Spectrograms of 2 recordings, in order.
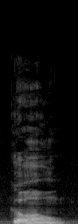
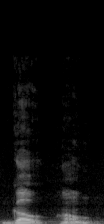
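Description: First: Loud, higher dismissal; retold angry order. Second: "Go home" as two separated, stressed words; retold emphatic repeat. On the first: Upset dude sending the new worker away, angry order. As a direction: replay a sharp order to leave. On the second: Upset dude answering "What?", "Go home" spaced out emphatically. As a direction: repeat "Go home" firmly, word by word. Order repeated after being questioned.

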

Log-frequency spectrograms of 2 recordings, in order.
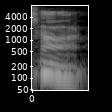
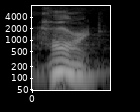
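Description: First: "heart" with no R, like "hot"; "heart" drawled without its R; dropped R. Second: "heart" with a clear R before the T; "heart" corrected, R pronounced; R sounded. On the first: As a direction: say "heart" R-less, sounding like "hot". Says heart, then repeats it corrected. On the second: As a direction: repeat "heart" with the R put back. Repeats the word to fix it. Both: Real, not acted.

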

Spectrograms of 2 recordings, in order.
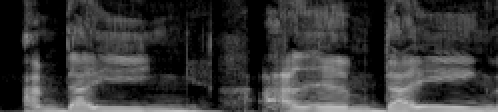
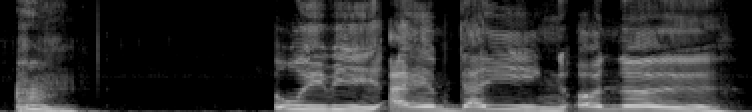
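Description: First: Slow, raised-pitch mock French accent; badly faked French accent, words stretched out. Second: High, slow, hammed-up French accent. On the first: Wounded Frenchman telling the ranger, slow hammy French accent. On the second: Gored Frenchman lamenting to the ranger, high mock French accent. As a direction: wail it as a cartoon Frenchman. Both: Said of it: "That's my French accent".

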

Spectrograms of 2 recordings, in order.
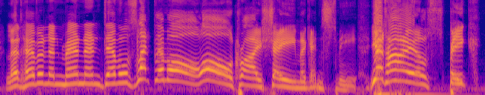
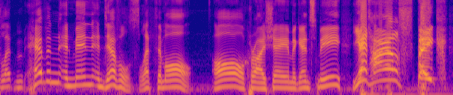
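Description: First: Grand theatrical declamation, louder and much higher on the climax; slow, swelling Shakespearean delivery, last words much higher and louder; period stage actor. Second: Shakespeare recital. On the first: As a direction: proclaim it like a period duelist on stage. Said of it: "you have an accent, and you talk like that". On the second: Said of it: "William Shakespeare, Othello". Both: Acted.

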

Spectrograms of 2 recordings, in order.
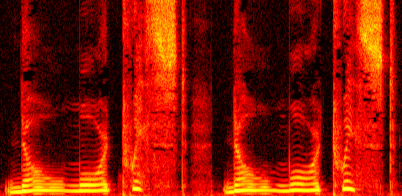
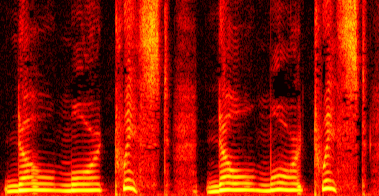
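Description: First: Higher, very slow sung mouse chant; mice singing. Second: High, slow mouse chant; twittering mouse shout. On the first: Mice singing behind the shutters, slow and higher. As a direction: sing it slowly like mice. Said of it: "little mouse voices singing". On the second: Mice shutting out Simpkin, high slow chant. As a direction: squeak it out like tiny mice. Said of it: "shout at once in little twittering voices". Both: A narrator's reading.

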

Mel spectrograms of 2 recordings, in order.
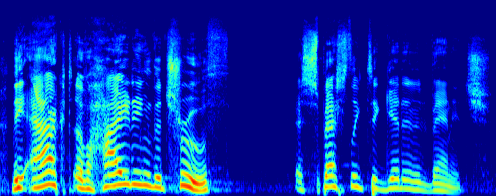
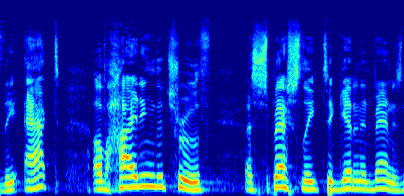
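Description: First: Slow, stressed reading of the act of hiding the truth; slow emphatic definition. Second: Said in the usual way. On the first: Shown as a demonstration. Pastor reading the definition of deception to the church, slow and stressed. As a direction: lay the definition down word by word. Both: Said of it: "that's what the definition of deception is".

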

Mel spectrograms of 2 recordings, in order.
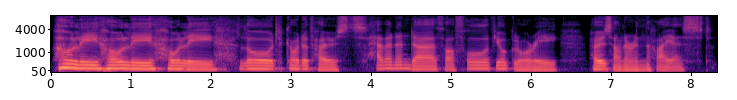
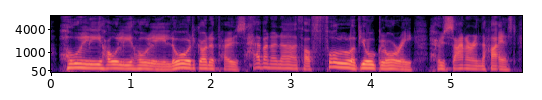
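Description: First: Flat, slow Holy holy holy read by rote; dull recitation. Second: Louder, rising Holy holy holy with joy; exultant proclamation. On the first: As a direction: drone Holy like a bored congregation. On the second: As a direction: proclaim Holy like a great hymn of heaven. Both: Shown as a demonstration. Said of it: "how do we read it most of the time".

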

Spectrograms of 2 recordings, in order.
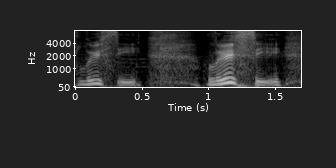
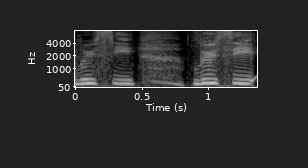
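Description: First: Low, soft call of a name in the night; a voice calling softly in the night. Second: Softer distant call of a name; the voice calling her once more. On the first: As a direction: call her gently from the dark, much softer. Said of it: "this voice calling her". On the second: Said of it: "it calls again". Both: A narrator's reading.

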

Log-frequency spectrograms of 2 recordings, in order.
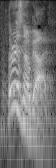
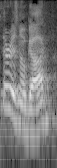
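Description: First: Mock atheist. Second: Said in the usual way. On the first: Preacher voicing the atheist. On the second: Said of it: "he says".

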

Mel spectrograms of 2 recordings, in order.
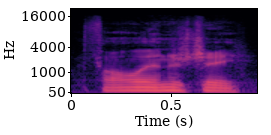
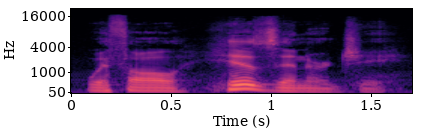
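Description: First: Said in the usual way. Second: "his" leaned on as the correction; stress on his. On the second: Shown as a demonstration. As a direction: hit the word "his" in "with all his energy".

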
